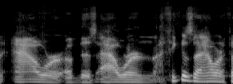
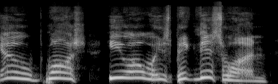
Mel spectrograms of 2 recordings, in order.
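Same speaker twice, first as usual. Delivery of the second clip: mock British accent; 10 semitones higher, much slower than usual. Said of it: "And they're like".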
